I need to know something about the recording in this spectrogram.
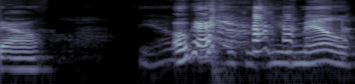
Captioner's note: laughter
